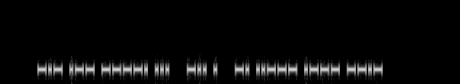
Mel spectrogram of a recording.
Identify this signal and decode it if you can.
Morse code, heard as a keyed tone, about 46 wpm, 700 Hz. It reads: KW9S DE N2JQ
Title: USA Callsign DE Callsign - 4 Characters - 45wpm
